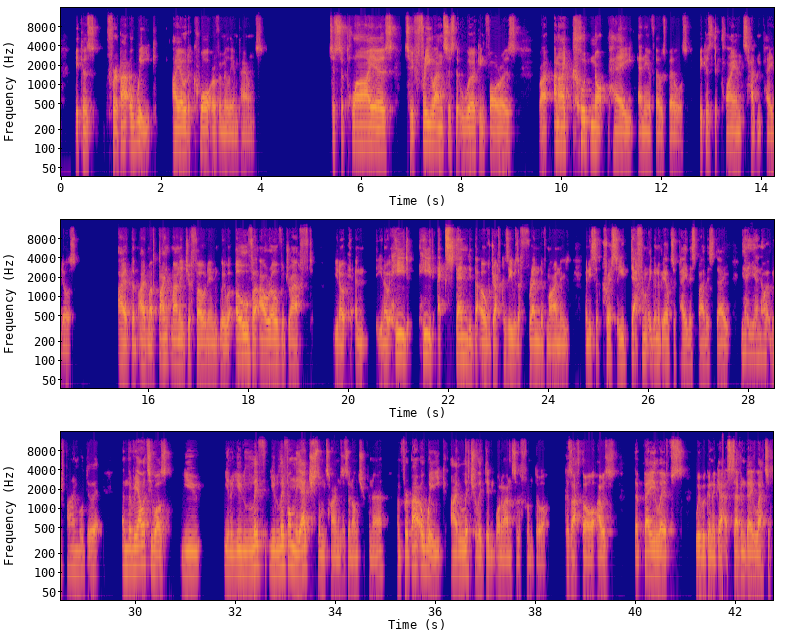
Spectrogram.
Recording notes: joined ProfileTree, using a Zoom video link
